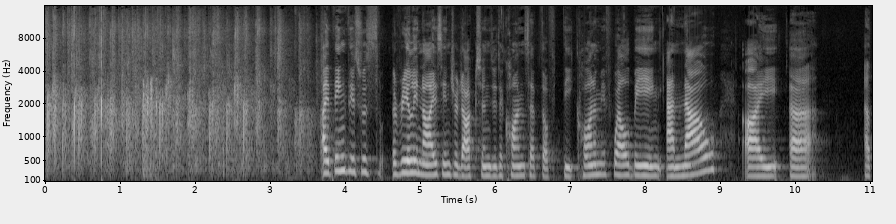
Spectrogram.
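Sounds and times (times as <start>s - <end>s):
audience applause: 0.0s - 3.7s
speech: 3.7s - 11.0s.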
